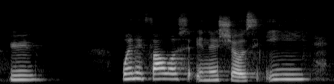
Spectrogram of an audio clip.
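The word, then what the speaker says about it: 一: tone in boo hao e as in number one is pronounced as e but in young it becomes the second tone in ET it's the fourth tone seems very confusing right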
